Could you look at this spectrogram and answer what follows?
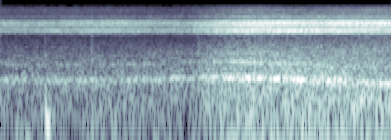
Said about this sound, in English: Mosquitoes coming in hundreds after you, if you enter their kingdom.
